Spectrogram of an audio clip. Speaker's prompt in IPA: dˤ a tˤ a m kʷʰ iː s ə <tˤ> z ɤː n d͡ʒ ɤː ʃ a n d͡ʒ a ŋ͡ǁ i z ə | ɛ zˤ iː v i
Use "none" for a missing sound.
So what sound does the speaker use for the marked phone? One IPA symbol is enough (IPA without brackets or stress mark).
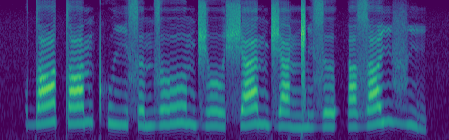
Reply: n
